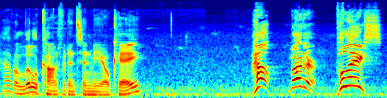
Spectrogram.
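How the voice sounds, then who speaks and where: An actor playing a wry, resourceful captive teenage younger brother in an audio drama, dry and matter-of-fact. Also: male voice, fairly high pitch, huge pitch swings, slow, sharp tone, exaggerated voice. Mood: shouting for help.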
